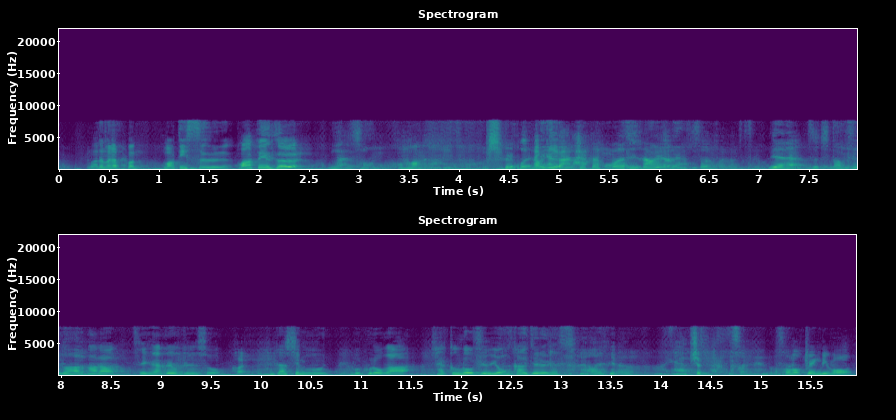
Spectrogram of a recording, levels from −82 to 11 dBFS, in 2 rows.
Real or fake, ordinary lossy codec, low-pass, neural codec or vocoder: fake; none; none; codec, 16 kHz, 1 kbps, FunCodec, trained on Chinese and English, 50 frames a second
